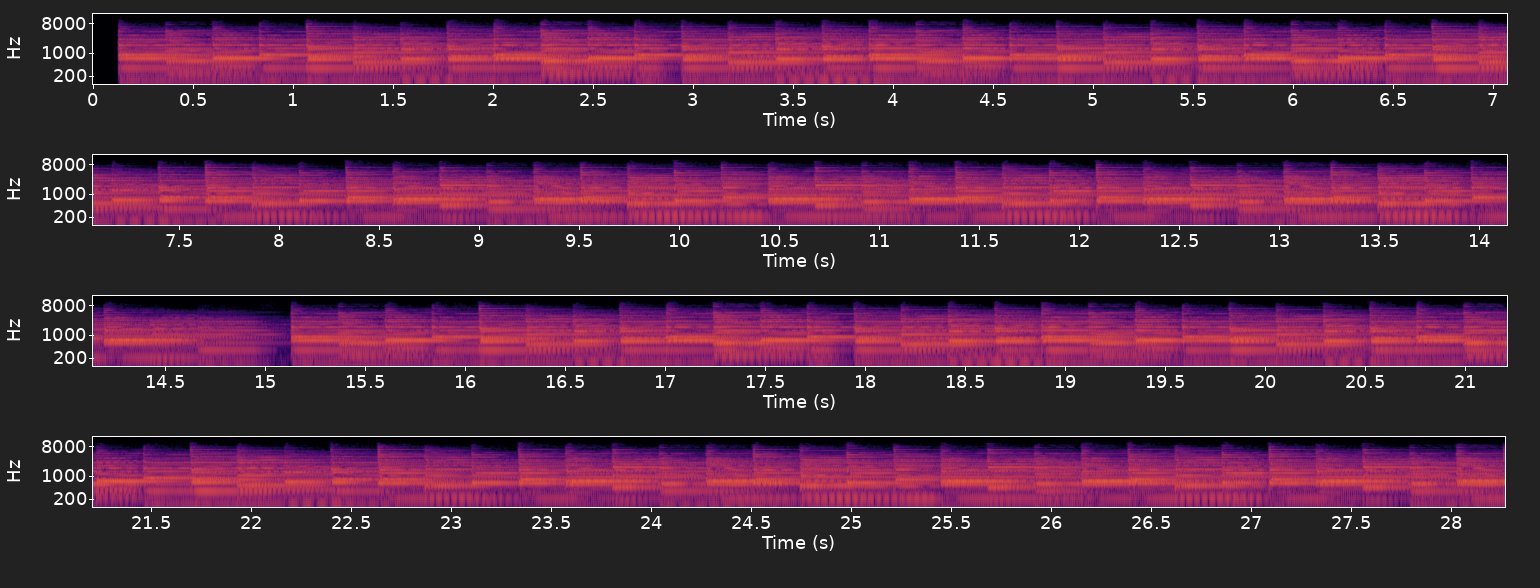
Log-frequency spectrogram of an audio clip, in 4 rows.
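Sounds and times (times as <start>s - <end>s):
piano: 0.0s - 28.2s.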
